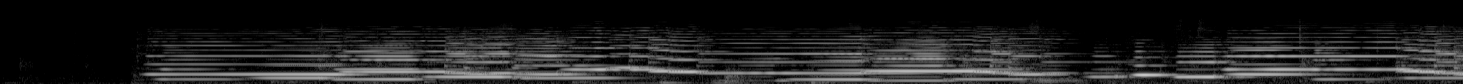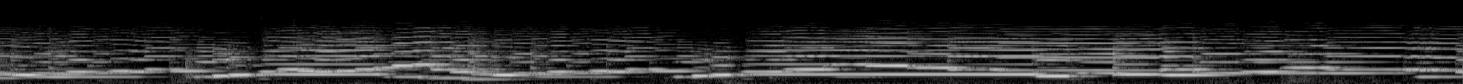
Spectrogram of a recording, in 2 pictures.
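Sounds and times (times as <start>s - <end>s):
clarinet duet: 1.3s - 29.2s.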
